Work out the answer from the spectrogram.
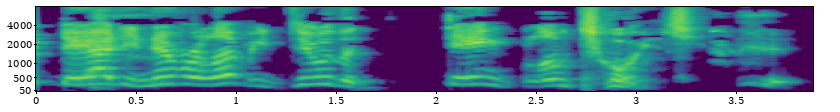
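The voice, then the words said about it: Crotchety old man voice. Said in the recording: “It's my Brad impression... He's an old man. Crotchety old man.”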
